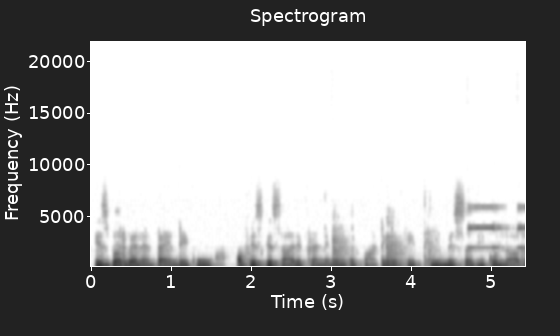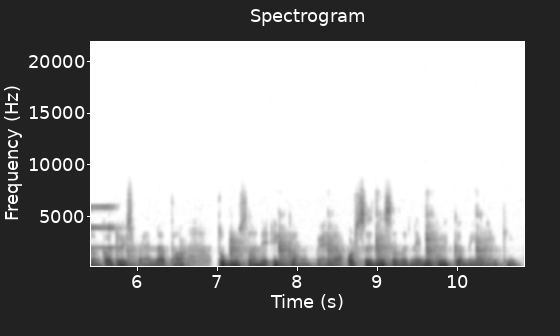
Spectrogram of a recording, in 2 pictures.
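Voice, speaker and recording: A woman with a slightly husky voice, narrating a short story. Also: lowish voice, normal speed, muffled recording, background noise.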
